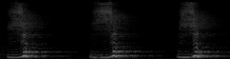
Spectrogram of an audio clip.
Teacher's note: при його вимові повітря затримується глибоко у роті біля задньої частини язика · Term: звук ж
